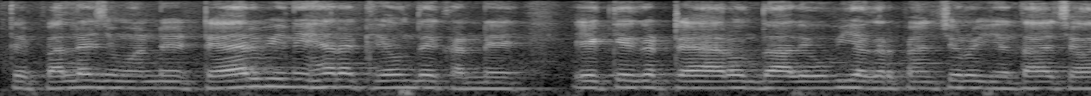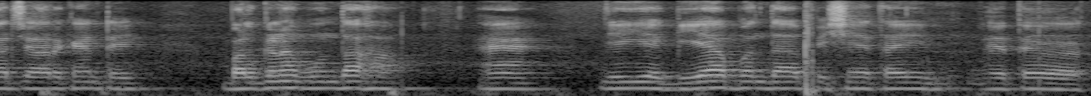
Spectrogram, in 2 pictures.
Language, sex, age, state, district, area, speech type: Dogri, male, 18-30, Jammu and Kashmir, Reasi, rural, spontaneous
